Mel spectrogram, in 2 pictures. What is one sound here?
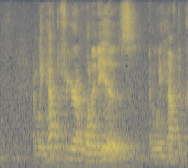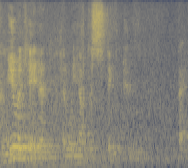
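A middle-aged man speaks with animation to a room, heard from a short distance.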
